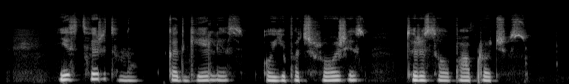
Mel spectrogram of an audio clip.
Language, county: Lithuanian, Marijampolė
